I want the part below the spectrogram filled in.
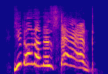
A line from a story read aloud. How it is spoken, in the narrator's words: he screamed at her, wild urgency in his voice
